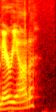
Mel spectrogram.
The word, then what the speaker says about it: Mariana Trench: Wait, don't you mean Mariana? Well, yeah. Mariana Trench. Wrecked. Well, Wrecked. Never mind. I'm stupid. It's spelled the same as marinara, though. No, it isn't. Mariana. Marinara. Oh.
